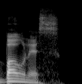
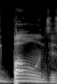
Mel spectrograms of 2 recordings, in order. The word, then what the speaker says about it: Bones: Although I heard Harris Allen say this, and I think everyone's pronouncing the guy's name wrong. Bullpen pitching coach for the Mets, Ricky Bones, has been let go. Everyone's calling him Bonus. Wouldn't you go, if you were a baseball guy, Ricky Bones is a great name.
